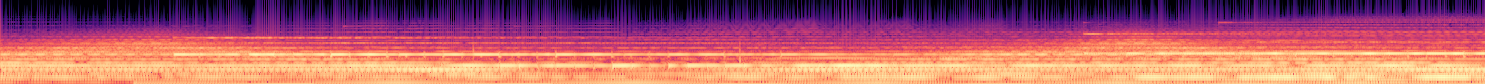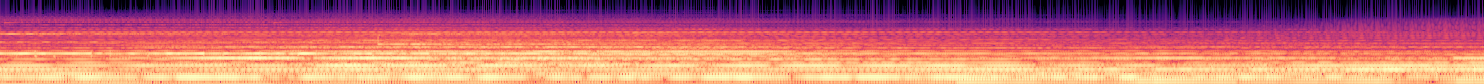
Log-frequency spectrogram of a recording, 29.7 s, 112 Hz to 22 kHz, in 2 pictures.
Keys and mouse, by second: 0.3 ctrl+z, 0.9 ctrl+z, 1.7 click, 4.3 click, 5.4 click, 7.9 Tab, 9.0 s, 9.3 x, 10.6 click, 11.2-11.9 typing, 12.5 Escape, 13.3-13.8 typing, 14.3 click, 15.3 alt+click, 16.0 ctrl+alt+click, 16.5 ctrl+alt+click, 18.1-19.1 typing, 19.9 click, 21.8 click, 22.2 typing, 23.0 click, 23.9 click, 24.5 click, 26.6 shift+click, 26.9 shift+click, 27.4 shift+click, 28.0-29.5 typing.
